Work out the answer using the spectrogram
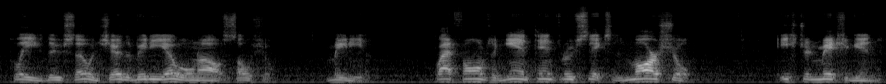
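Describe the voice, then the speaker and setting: Fairly low in pitch and fairly bright, this man's voice comes with a touch of hiss or hum. He's a YouTube channel host with a Southern US accent, chatting on a live stream and warmly welcoming viewers by name.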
